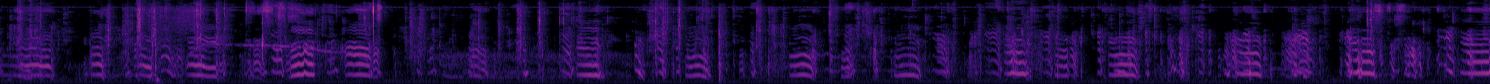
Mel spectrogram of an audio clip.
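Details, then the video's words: One-week-old puppies nursing and feeding hungrily, giving repeated high, squeaky whimpers and whines that rise and fall, overlapping and coming several times a second, with a steady low hum in a small indoor room. "Hungry puppy feeding frenzie! Cute nursing puppies making sounds. Just one week old!"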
